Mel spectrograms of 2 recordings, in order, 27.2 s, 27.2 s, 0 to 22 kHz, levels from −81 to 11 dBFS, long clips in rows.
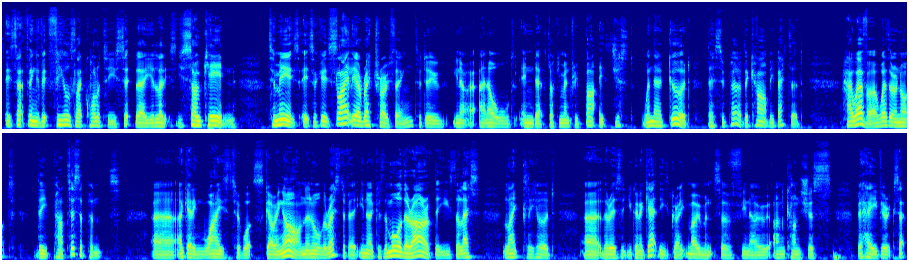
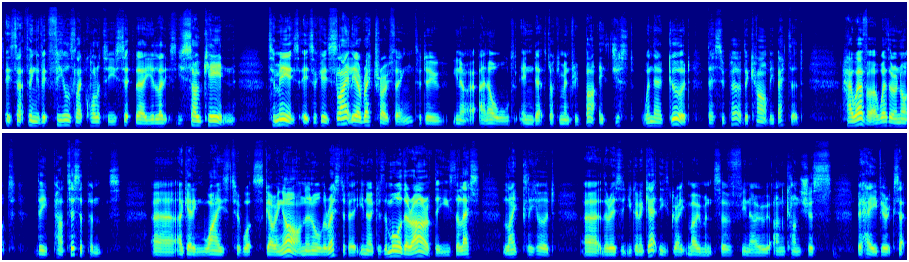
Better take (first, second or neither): first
